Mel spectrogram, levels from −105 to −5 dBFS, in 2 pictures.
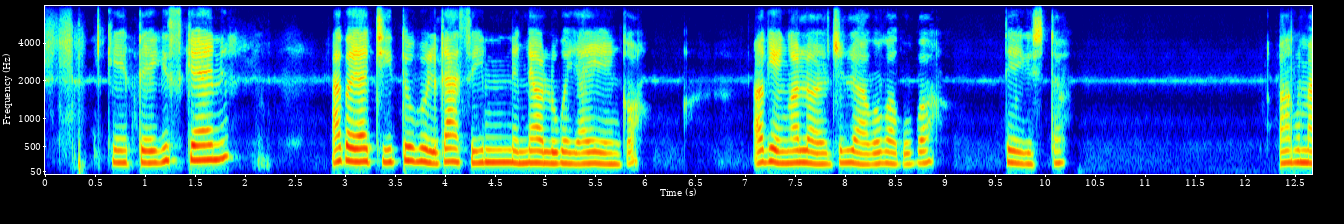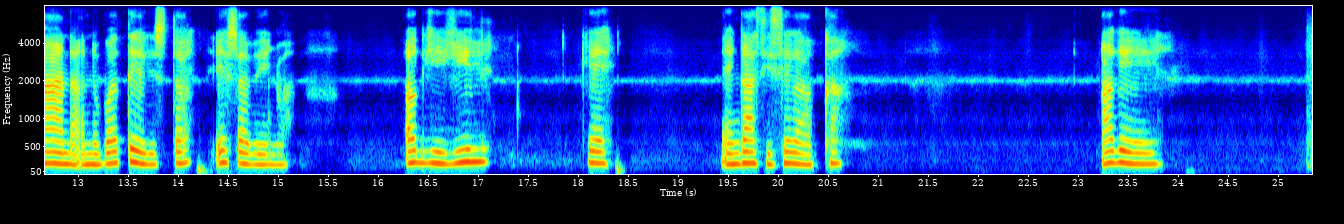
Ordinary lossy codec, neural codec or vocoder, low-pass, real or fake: none; codec, 16 kHz, 2 kbps, FunCodec, trained on Chinese and English, 25 frames a second; none; fake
